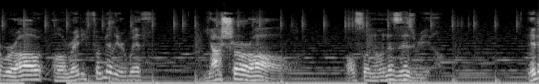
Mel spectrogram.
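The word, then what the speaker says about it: ישראל: The third Hebrew word is one I'm sure we're all already familiar with, Yasharal, also known as Israel. It is spelled Yod, Shin, Resh, Aleph, Lamed.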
